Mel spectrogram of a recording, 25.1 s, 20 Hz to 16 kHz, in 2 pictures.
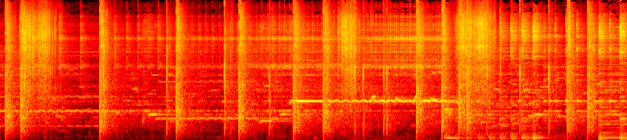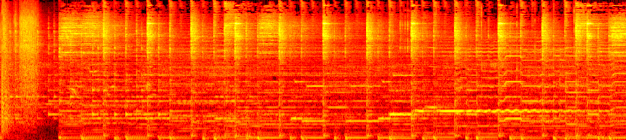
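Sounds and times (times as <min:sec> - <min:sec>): firecrackers banging: 0:00.0 - 0:24.8
stage music with held tones: 0:00.0 - 0:25.0
backing track with deep bass beat: 0:02.0 - 0:25.0.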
